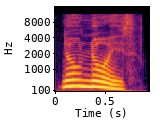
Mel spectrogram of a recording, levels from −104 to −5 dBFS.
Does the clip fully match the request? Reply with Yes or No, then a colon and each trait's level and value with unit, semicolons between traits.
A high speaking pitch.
Yes: high, 230 Hz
